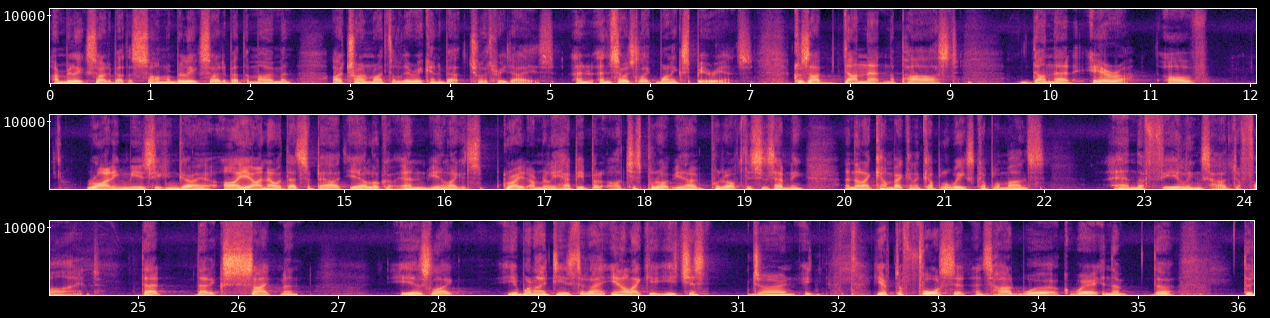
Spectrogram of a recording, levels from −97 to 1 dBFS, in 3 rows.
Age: 50-69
